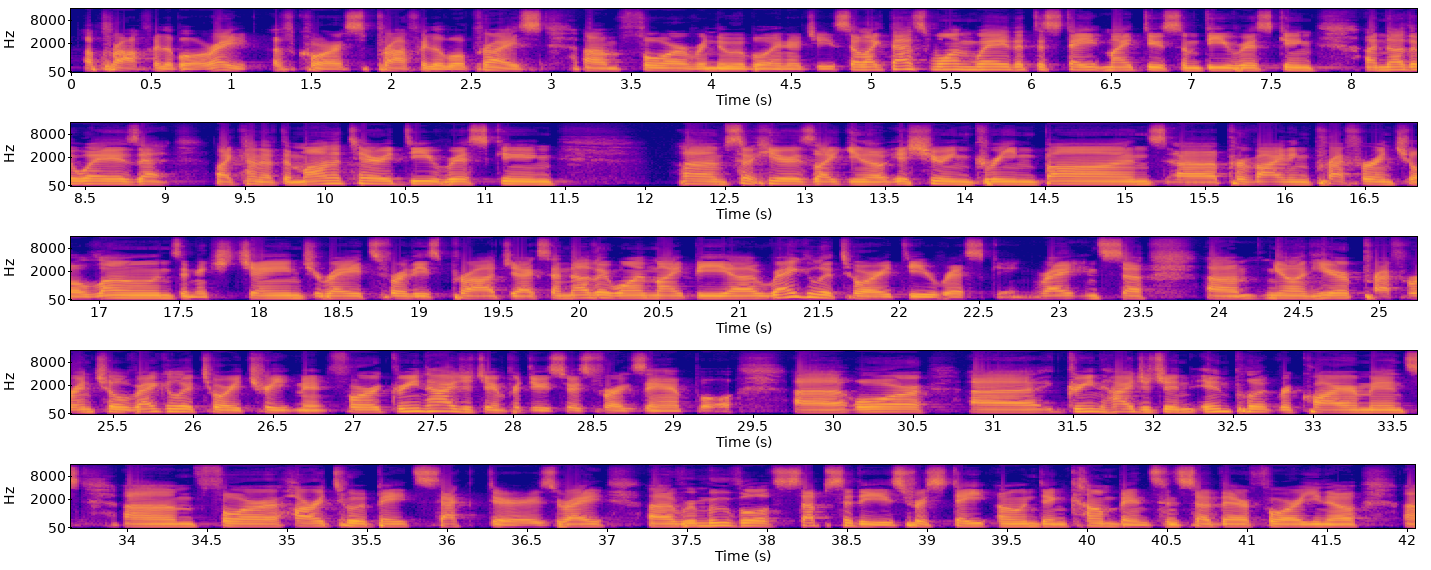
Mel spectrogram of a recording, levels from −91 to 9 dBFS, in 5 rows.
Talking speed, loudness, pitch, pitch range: 145 wpm, -15 LUFS, 135 Hz, 125-145 Hz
